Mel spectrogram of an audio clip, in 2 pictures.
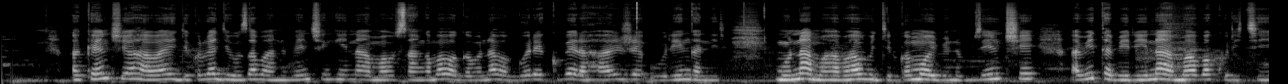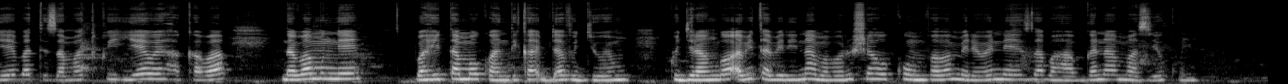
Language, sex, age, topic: Kinyarwanda, female, 18-24, education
